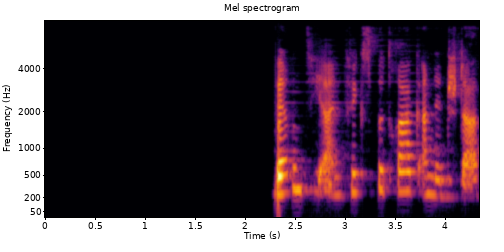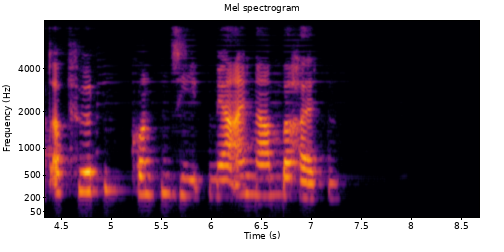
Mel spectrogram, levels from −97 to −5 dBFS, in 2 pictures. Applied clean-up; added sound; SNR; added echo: neural mask model DeepFilterNet 3.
